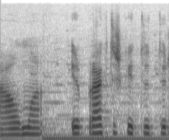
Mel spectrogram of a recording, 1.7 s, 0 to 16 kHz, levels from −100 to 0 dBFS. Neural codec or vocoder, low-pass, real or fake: none; 14.4 kHz; real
